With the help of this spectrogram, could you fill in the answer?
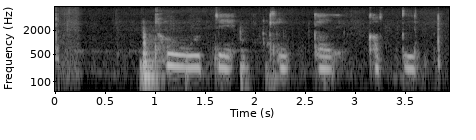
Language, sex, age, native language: Icelandic, male, 9, Icelandic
